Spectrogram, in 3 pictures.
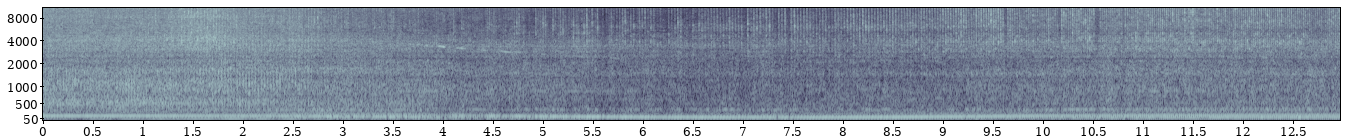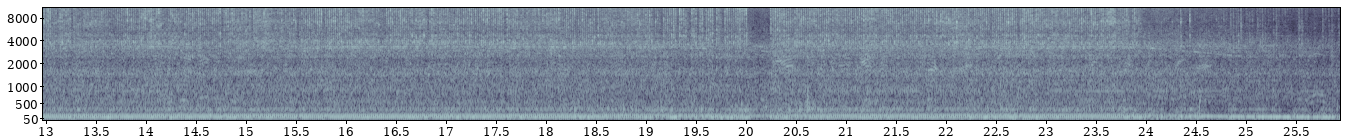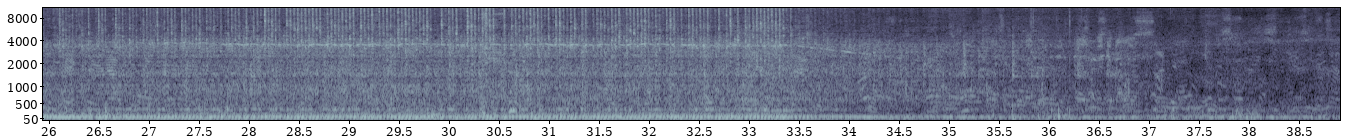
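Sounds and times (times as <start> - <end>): aircraft engine running: 0.0 - 38.9.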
